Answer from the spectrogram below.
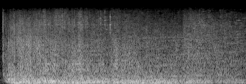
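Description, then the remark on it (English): Loud, continuous explosions from a scene in the film The Lost City: a dense roar of booming blasts and crackling debris that fills the whole stretch, easing slightly toward the end. No speech. “Why are things exploding?”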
